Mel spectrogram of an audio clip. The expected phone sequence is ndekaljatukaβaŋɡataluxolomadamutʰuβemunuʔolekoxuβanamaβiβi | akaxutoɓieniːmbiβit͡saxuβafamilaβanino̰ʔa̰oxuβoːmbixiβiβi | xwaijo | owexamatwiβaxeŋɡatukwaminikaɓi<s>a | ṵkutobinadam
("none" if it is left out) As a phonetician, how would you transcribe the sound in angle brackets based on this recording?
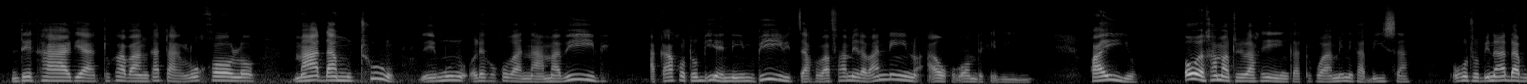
s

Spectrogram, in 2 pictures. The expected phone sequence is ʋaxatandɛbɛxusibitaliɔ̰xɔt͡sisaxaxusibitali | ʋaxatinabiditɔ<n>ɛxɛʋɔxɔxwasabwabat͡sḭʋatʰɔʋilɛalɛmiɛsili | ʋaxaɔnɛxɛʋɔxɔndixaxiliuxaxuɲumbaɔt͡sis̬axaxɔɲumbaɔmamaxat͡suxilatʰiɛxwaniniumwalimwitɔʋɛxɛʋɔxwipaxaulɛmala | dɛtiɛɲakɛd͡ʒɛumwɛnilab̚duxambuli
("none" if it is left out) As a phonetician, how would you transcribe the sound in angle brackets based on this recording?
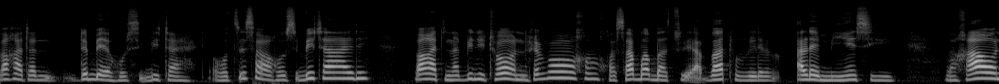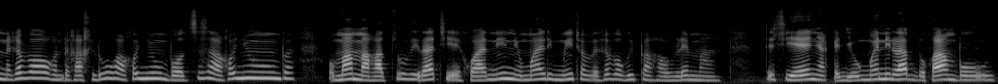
n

